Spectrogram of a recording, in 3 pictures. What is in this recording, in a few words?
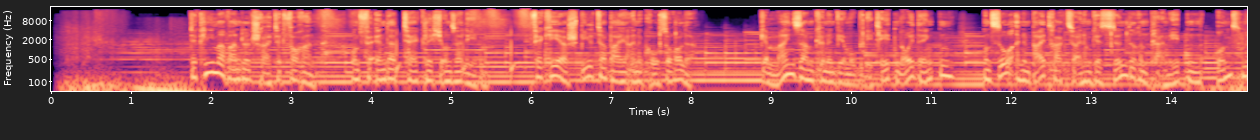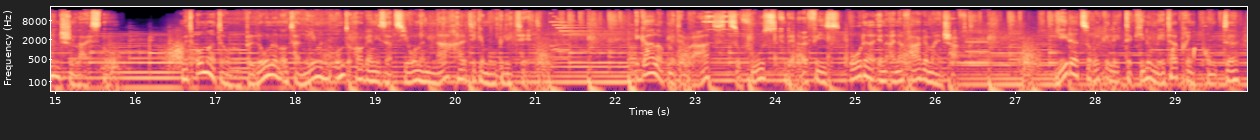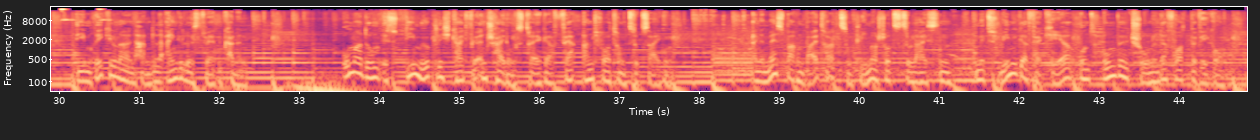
german voice over male narrator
